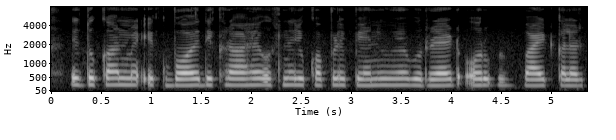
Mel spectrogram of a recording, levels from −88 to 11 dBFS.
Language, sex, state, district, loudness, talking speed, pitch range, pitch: Hindi, female, Bihar, Begusarai, -23 LUFS, 225 wpm, 220-230 Hz, 225 Hz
